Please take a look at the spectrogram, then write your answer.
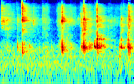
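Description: Dill and black pepper being mixed in a bowl for a seitan carrot salad, heard as scattered clinks and scrapes of a utensil against the bowl, several sharp taps close by with no talking.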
